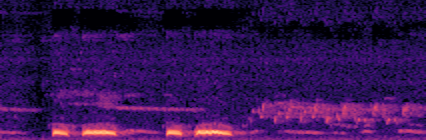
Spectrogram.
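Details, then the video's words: Decoy spotted dove luring wild doves: four low coos, two short and two longer, in paired rhythm, followed by soft twittering of small birds and a thin high whistle. "suara tekukur pikat, memanggil tekukur liar."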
